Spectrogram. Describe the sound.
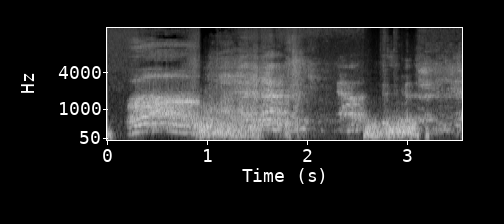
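A man gives a loud, drawn-out growling roar imitating a lion, rough and throaty, rising in two strong bursts with a brief dip between them.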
